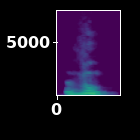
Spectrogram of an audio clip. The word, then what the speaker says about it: vous: We don't say vous, we say vous.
